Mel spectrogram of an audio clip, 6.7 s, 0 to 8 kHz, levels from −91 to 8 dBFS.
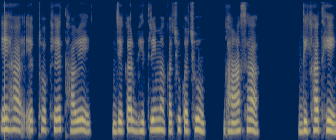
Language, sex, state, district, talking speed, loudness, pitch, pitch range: Chhattisgarhi, female, Chhattisgarh, Jashpur, 115 wpm, -21 LUFS, 210 Hz, 195-220 Hz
